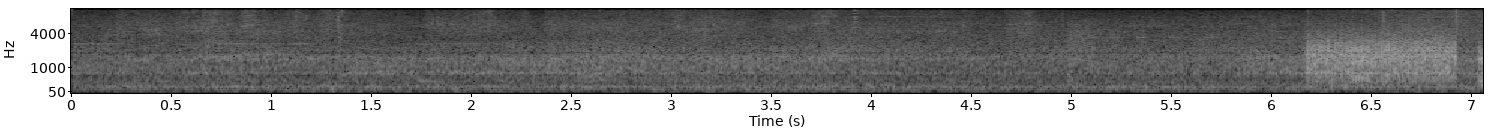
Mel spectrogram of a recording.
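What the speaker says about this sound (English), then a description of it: "Next takeoff here on the south side is JetBlue, flight 1524, A321 Neo heading to JFK" A JetBlue Airbus A321neo rolls for takeoff at LAX. Its jet engines make a broad, steady roar that swells louder toward the end, with outdoor wind and traffic noise mixed in.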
